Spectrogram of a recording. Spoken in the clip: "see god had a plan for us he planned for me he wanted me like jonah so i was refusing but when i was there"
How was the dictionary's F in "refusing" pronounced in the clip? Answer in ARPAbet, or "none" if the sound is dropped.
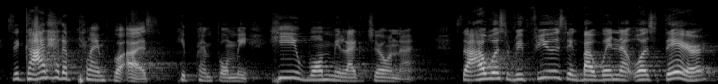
F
